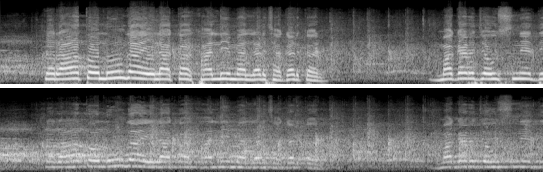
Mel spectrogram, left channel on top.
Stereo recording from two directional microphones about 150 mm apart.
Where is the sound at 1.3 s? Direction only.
45° left (ahead or behind).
